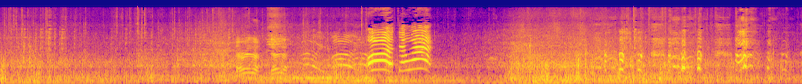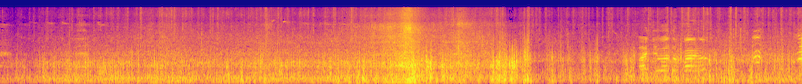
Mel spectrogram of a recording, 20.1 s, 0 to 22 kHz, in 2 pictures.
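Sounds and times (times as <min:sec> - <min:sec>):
wind and road noise: 0:00.0 - 0:20.0
voices: 0:02.9 - 0:06.4.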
